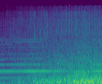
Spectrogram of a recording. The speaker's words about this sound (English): Seriously? Rain? Now? How am I supposed to be broody and introspective under these conditions? I guess this is what I get for recording this whole thing outdoors.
